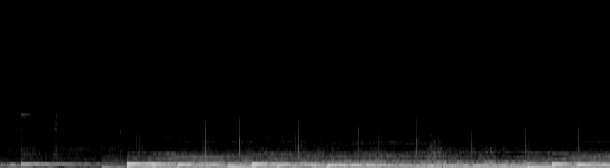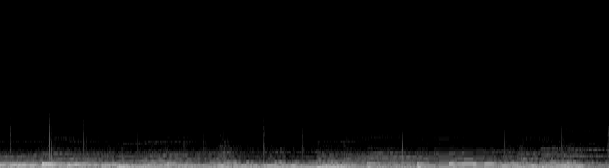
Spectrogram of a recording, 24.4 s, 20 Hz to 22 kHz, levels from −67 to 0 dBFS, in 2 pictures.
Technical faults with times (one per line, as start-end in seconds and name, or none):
20.79-22.11 robotic sound from repeated short buffers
